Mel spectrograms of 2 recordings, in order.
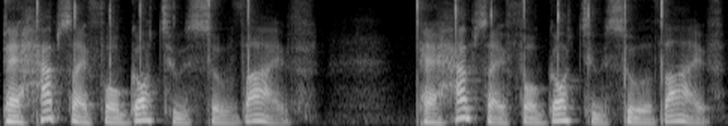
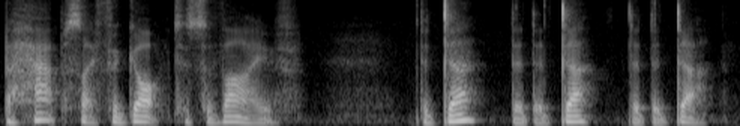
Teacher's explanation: Short long, short short long, short short long.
